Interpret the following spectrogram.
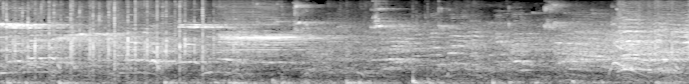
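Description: A basketball being dribbled on a hardwood gym floor, with irregular thumps, and sneakers squeaking now and then, loudest around the middle. Everything echoes in the large gym.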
